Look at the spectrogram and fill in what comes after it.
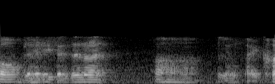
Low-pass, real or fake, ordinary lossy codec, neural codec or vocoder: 3.6 kHz; fake; MP3, 24 kbps; vocoder, 44.1 kHz, 128 mel bands every 256 samples, BigVGAN v2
